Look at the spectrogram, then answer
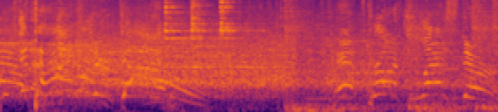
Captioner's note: bell ringing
